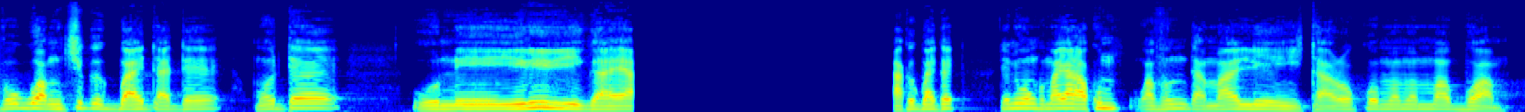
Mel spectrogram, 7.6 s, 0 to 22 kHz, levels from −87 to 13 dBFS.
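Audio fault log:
3.16–4.48 s, playback stall: the player most likely ran short of buffered data or had its output thread blocked, so nothing reached the output for about 1.3 s. The speech cuts off mid-flow into silence, then resumes.
4.48–5.78 s, time-compressed catch-up: to clear the backlog the stall left, the player drops small slices and cross-fades the joins, running at twice normal speed. The speech sounds hurried but keeps its normal pitch.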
